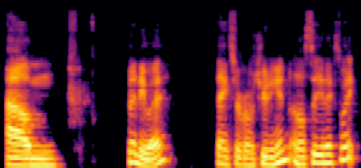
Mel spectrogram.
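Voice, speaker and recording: A man's voice: fairly high pitch, expressive, quick pace, a little mellow. A man hosting a casual podcast chat, rambling with lots of fillers. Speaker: podcast host.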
